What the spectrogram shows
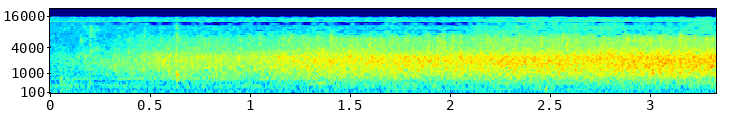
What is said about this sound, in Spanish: Aplausos.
